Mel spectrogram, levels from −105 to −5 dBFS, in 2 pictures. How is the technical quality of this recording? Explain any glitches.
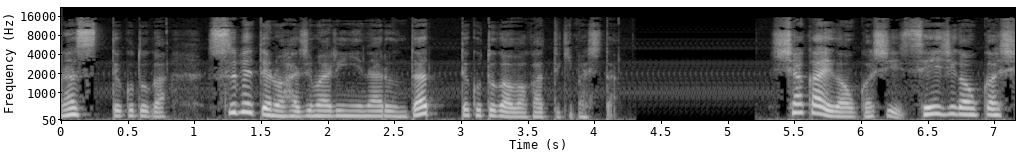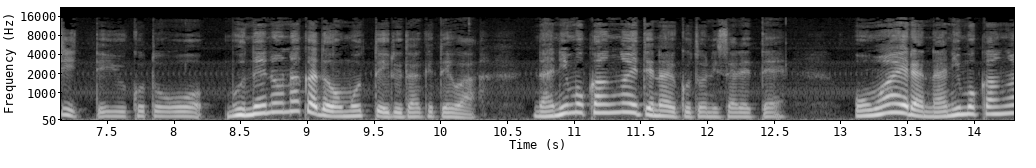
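The recording has one fault, timecode bleed, running through the whole speech clip. Linear timecode from an adjacent track or cable has leaked into the audio path. Its square-wave code alternates between roughly 1 kHz and 2 kHz, in a pattern that fits 25 frames per second. The result is a constant chirping warble sitting about 40 dB below the speech.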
